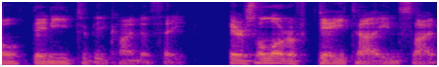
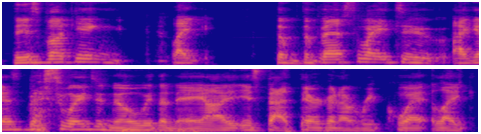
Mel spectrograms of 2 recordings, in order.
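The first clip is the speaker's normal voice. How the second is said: laughing while talking; 4 semitones higher, 4 dB louder than usual. Real, not acted. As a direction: talk through real laughter, higher and louder.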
